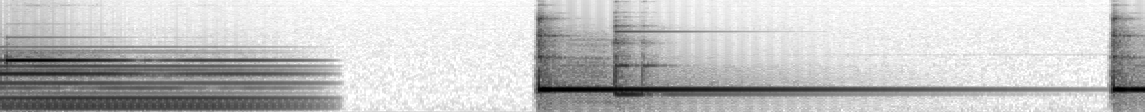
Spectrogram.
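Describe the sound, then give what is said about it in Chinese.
A doorbell chimes: a held, humming tone cuts off, then after a pause two quick bright dings ring out and fade slowly, followed by another ding at the end. No voices. “新的一天，从叮咚叮咚的门铃声开始了。”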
